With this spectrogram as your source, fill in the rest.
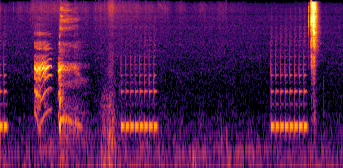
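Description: A phone ringback tone repeats in two distinct bursts of pulsed rings while a call goes unanswered, with brief chirpy noises and a sharp click in between, fairly quiet overall.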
